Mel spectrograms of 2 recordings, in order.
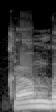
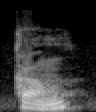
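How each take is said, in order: First: क्रम्ब said krumb, b sounded; क्रम्ब with a final b; wrong b sounded. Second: क्रम्ब said krum, no b; क्रम्ब ending on m; silent b. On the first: Teacher shows the wrong क्रम्ब with a b. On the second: Teacher shows क्रम्ब said krum. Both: Shown as a demonstration. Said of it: "क्रम्ब नहीं पढ़ा जाना चाहिए".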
